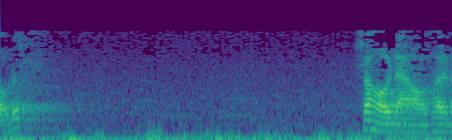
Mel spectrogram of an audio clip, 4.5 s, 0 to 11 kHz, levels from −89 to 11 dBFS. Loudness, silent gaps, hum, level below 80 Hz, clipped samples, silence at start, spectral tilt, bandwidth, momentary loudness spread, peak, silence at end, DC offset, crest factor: -18 LUFS; none; none; -38 dBFS; under 0.1%; 0 s; -9 dB/octave; 5.8 kHz; 28 LU; -2 dBFS; 0 s; under 0.1%; 20 dB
